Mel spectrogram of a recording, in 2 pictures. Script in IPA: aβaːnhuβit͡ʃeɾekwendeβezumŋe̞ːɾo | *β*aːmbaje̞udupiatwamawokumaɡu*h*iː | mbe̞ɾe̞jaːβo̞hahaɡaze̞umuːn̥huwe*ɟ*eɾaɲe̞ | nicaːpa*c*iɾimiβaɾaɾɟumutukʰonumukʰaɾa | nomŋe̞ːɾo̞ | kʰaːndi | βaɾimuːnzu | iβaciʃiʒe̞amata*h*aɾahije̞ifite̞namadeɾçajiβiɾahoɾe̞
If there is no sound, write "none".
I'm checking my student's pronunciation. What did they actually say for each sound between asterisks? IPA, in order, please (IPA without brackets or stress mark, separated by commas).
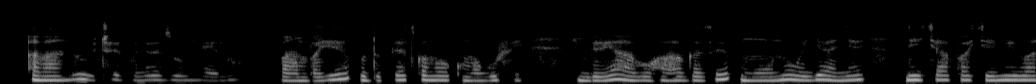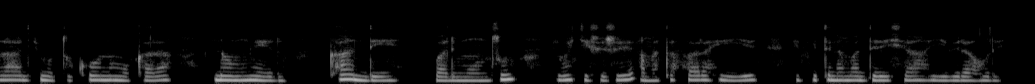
β, f, ɟ, c, f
